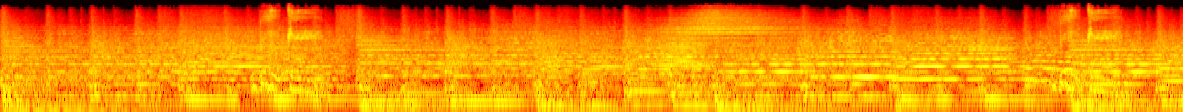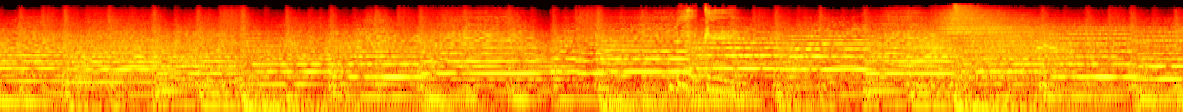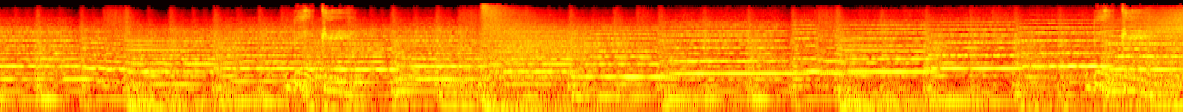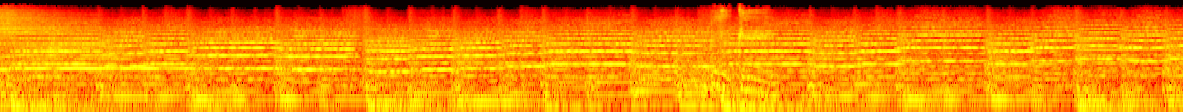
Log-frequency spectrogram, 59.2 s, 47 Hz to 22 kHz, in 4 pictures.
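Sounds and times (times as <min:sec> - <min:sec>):
epic cinematic march music loop: 0:00.0 - 0:59.1.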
